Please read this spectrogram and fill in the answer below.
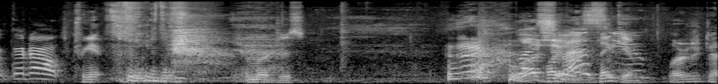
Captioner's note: sneezes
